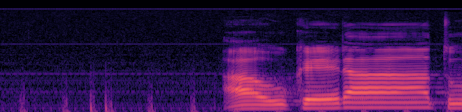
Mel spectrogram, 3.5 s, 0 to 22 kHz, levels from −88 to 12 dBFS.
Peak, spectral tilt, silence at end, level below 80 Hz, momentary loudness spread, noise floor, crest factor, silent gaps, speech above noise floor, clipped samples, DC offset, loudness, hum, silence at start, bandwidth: -8 dBFS; -5 dB/octave; 0 s; -58 dBFS; 6 LU; -55 dBFS; 18 dB; none; 32 dB; under 0.1%; under 0.1%; -23 LUFS; none; 1.7 s; 16 kHz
